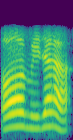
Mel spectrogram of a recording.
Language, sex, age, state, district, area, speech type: Assamese, female, 18-30, Assam, Biswanath, rural, conversation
